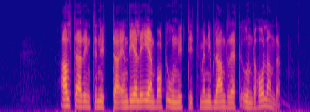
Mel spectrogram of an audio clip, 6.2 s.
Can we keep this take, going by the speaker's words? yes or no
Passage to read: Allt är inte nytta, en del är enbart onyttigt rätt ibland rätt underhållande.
no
